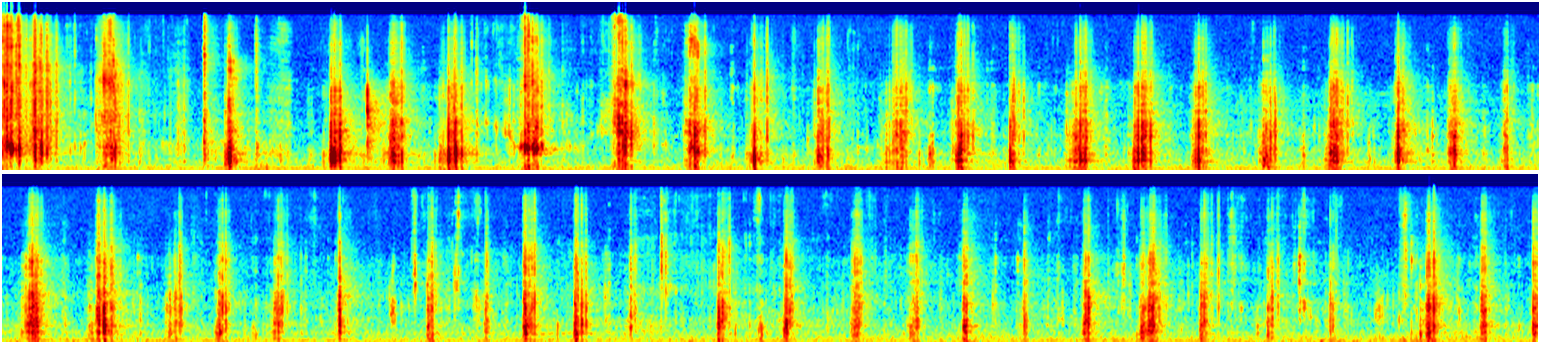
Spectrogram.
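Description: Crispy baked pork belly skin crunching between the teeth, close to the microphone: a sharp bite at the start, then chewing crunches about every half second.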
